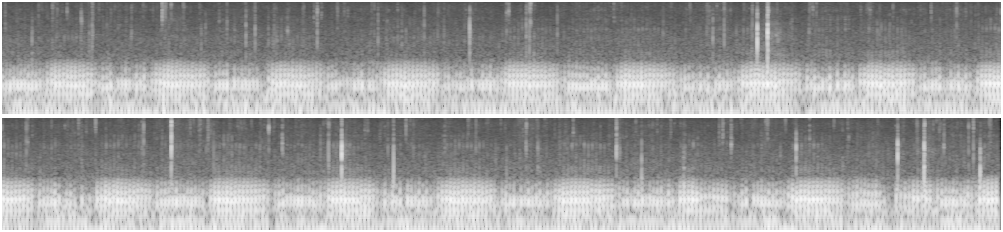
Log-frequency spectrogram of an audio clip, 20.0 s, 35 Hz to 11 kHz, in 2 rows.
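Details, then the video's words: Steady low cat purring, each inhale and exhale giving a gentle pulse roughly once a second, with a crackling fireplace popping in the background. "Purring Cat and Fireplace 4K / Wallpaper Tv Art Çerçeve / Cozy Purring Cat ASMR / Kedi Mırlaması"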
